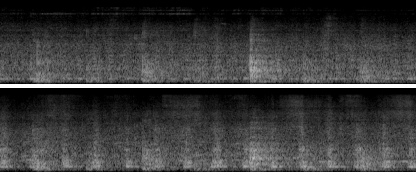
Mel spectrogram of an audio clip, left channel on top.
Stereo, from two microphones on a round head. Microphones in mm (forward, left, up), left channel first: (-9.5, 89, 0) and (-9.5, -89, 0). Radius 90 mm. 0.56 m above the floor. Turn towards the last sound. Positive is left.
turn(degrees=35)  # may be behind; listen again after turning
